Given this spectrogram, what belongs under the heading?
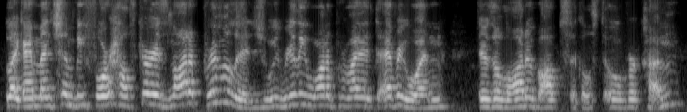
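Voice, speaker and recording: A woman's voice: fairly high pitch, fairly quick, rough recording. A woman in her thirties from Puerto Rico whose first language is Spanish, a physician giving an earnest, conversational webinar talk over a video call, with frequent fillers. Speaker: physician panelist. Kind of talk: webinar presentation.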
